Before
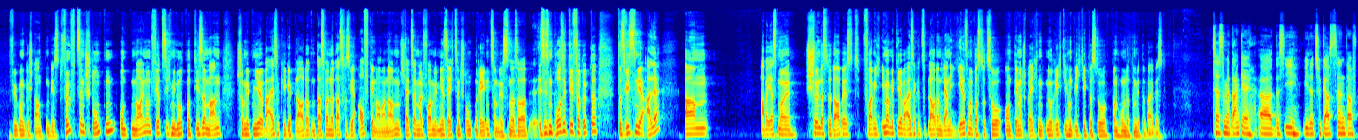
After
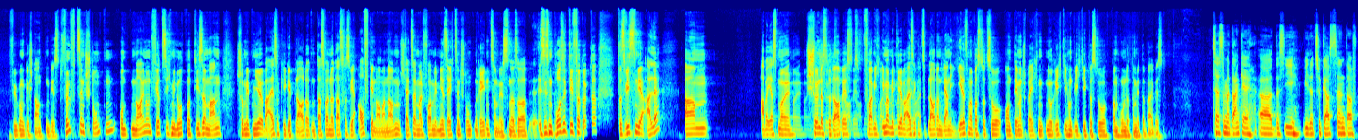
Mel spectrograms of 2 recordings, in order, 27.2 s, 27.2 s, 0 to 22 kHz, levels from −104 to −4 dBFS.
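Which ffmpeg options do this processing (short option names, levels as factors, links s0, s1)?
-filter_complex "[0:a]asettb=1/sr,asplit=3[s0][s1][s2];[s0]atrim=end=1.844[s3];[s1]atrim=start=1.84:end=2.38,asetpts=PTS-STARTPTS,afade=t=in:d=0.004:c=qsin,afade=t=out:st=0.536:d=0.004:c=qsin,acompressor=threshold=0.0355:ratio=2.5:attack=3.2:release=140:knee=1:detection=peak[s4];[s2]atrim=start=2.376[s5];[s3][s4]acrossfade=d=0.004:c1=hsin:c2=qsin[s6];[s6][s5]acrossfade=d=0.004:c1=qsin:c2=hsin,asettb=1/sr,asplit=3[s7][s8][s9];[s7]atrim=end=11.674[s10];[s8]atrim=start=11.67:end=12.4,asetpts=PTS-STARTPTS,afade=t=in:d=0.004:c=qsin,afade=t=out:st=0.726:d=0.004:c=qsin,highpass=530[s11];[s9]atrim=start=12.396[s12];[s10][s11]acrossfade=d=0.004:c1=hsin:c2=qsin[s13];[s13][s12]acrossfade=d=0.004:c1=qsin:c2=hsin,asettb=1/sr,asplit=3[s14][s15][s16];[s14]atrim=end=15.644[s17];[s15]atrim=start=15.64:end=18.42,asetpts=PTS-STARTPTS,afade=t=in:d=0.004:c=qsin,afade=t=out:st=2.776:d=0.004:c=qsin,aecho=1:1:218|436:0.141|0.0353,atrim=end_sample=122598[s18];[s16]atrim=start=18.416[s19];[s17][s18]acrossfade=d=0.004:c1=hsin:c2=qsin[s20];[s20][s19]acrossfade=d=0.004:c1=qsin:c2=hsin"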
